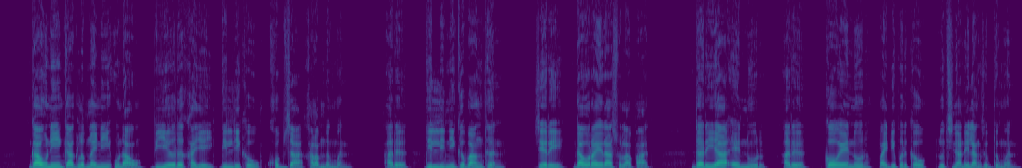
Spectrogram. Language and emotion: Bodo, neutral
